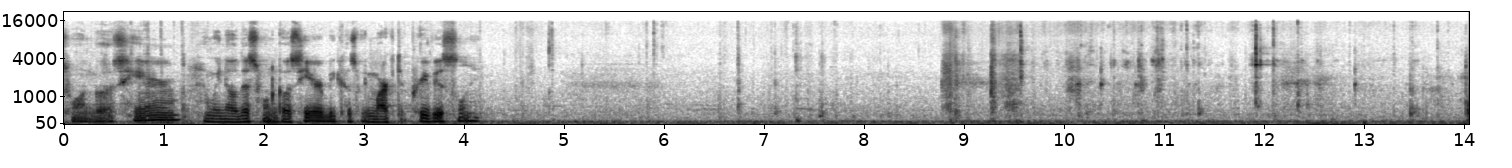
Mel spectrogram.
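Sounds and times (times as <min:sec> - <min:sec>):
plastic connectors clicking and rustling: 0:09.2 - 0:14.0.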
